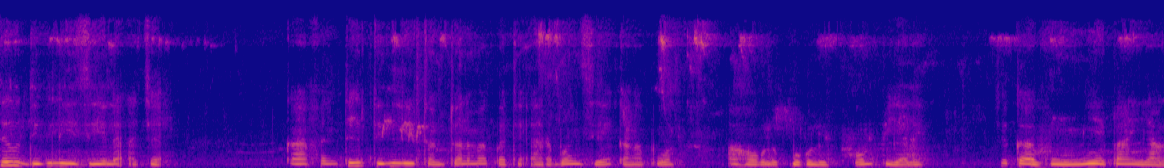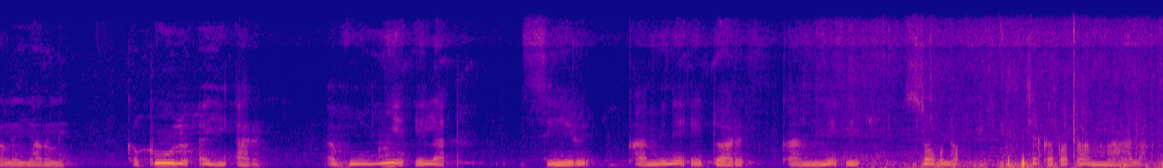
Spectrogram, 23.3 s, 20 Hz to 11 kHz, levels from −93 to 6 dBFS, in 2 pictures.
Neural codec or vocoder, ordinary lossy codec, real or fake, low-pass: vocoder, 44.1 kHz, 128 mel bands every 512 samples, BigVGAN v2; Opus, 32 kbps; fake; 9.9 kHz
